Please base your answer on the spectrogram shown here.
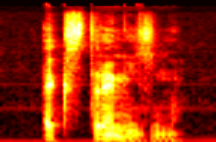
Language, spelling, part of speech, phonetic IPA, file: Polish, ekstremizm, noun, [ɛksˈtrɛ̃mʲism̥], Pl-ekstremizm.ogg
